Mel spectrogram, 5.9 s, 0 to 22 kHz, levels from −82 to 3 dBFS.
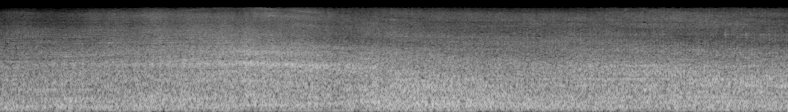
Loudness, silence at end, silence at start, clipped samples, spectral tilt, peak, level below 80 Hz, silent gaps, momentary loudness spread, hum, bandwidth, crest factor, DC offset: -17 LUFS; 0 s; 0 s; under 0.1%; -3.5 dB/octave; -4 dBFS; -38 dBFS; none; 5 LU; none; 16.5 kHz; 14 dB; under 0.1%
